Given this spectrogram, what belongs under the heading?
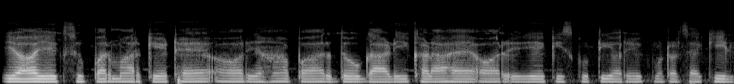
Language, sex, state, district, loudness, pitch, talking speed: Hindi, male, Jharkhand, Ranchi, -21 LUFS, 130 Hz, 155 wpm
